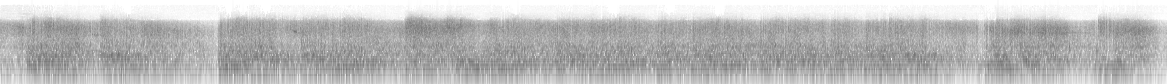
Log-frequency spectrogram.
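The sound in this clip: Heavy explosions from a long-range German artillery bombardment of a city centre during the WWII Volga battle. The blasts merge into a loud, continuous rumbling roar with dense overlapping bursts and only a brief dip near the start.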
